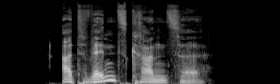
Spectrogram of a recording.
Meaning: dative singular of Adventskranz
- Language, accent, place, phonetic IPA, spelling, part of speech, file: German, Germany, Berlin, [atˈvɛnt͡skʁant͡sə], Adventskranze, noun, De-Adventskranze.ogg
